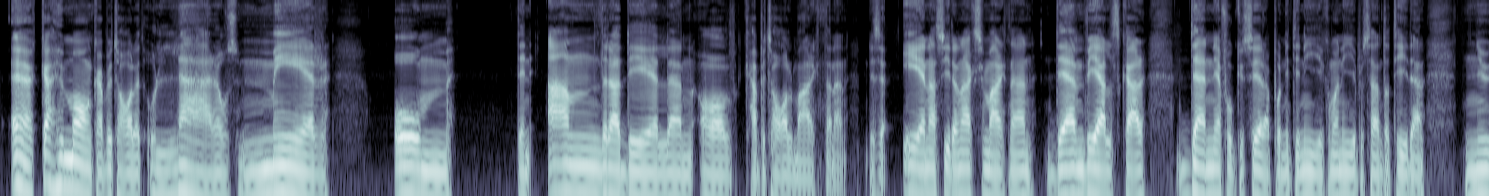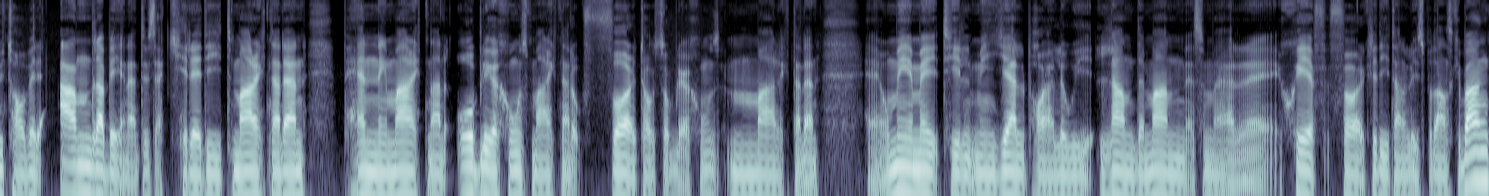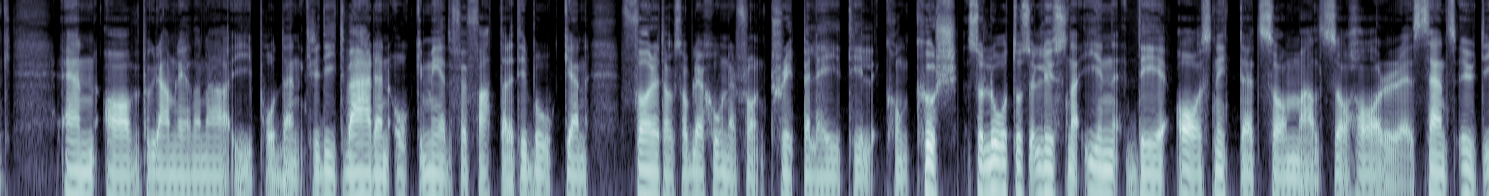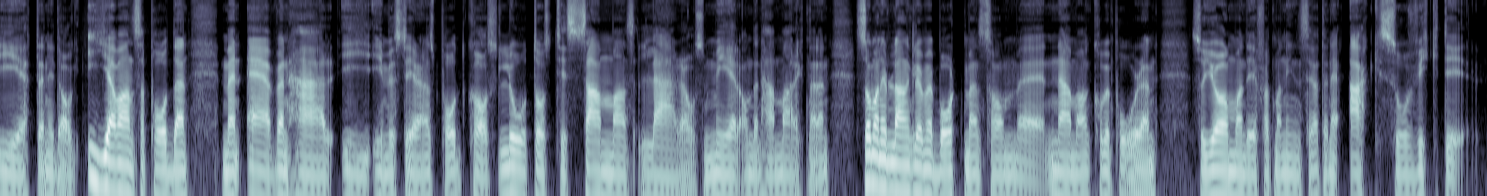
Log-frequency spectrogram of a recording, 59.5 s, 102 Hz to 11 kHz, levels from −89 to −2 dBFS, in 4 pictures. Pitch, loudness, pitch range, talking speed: 90 Hz, -21 LUFS, 85-95 Hz, 135 wpm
